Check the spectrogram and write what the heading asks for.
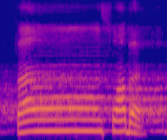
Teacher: در نون اخفا صورت میگیره به خاطر که بعد از نون ساکن صاد آمده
